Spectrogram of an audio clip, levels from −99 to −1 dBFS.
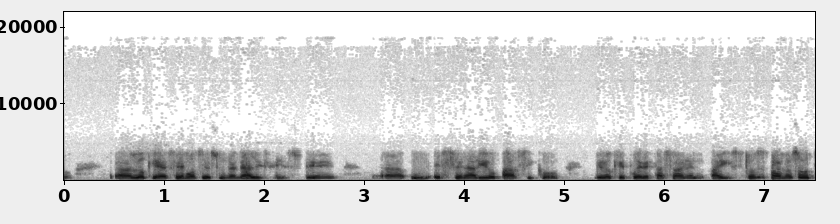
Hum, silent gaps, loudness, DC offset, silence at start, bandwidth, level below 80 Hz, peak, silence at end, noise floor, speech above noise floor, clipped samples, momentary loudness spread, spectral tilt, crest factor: none; none; -16 LUFS; under 0.1%; 0 s; 4.4 kHz; -54 dBFS; -4 dBFS; 0 s; -36 dBFS; 20 dB; under 0.1%; 8 LU; -8 dB/octave; 12 dB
